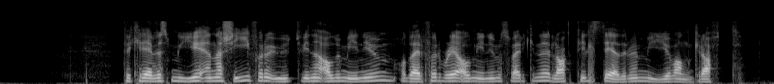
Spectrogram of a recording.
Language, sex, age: Norwegian, male, 32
